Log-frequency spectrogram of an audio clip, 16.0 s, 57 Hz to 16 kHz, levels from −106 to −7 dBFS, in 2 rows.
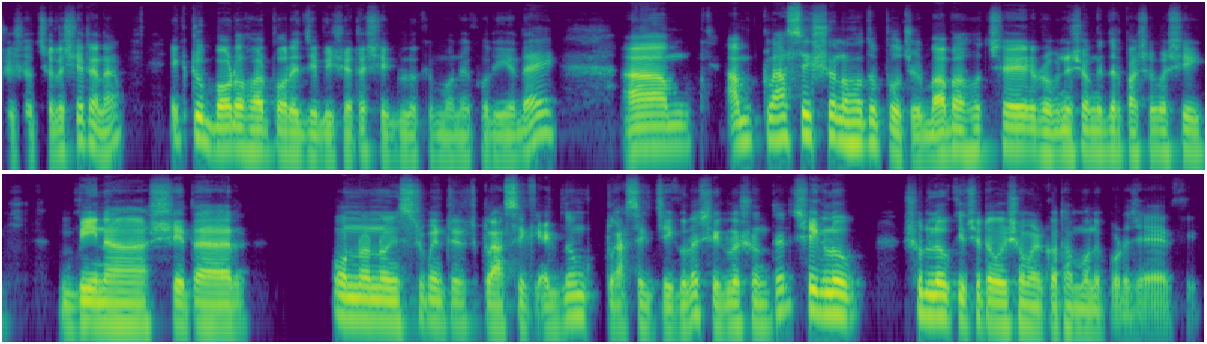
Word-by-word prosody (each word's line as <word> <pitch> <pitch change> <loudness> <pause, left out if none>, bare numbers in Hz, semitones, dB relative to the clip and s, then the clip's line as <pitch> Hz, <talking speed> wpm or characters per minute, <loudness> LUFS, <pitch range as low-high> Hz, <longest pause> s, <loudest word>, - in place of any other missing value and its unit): শৈশব - - -11
ছিল - - -5
সেটা - - 0
না। - - -2 0.4
একটু - - +1
বড় 120 +1 +5
হওয়ার 110 -2 +2
পরে 105 - +2
যে 95 - -2
বিষয়টা, 110 +4 -4
সেগুলোকে 90 -1 -8
মনে 90 0 -8
করিয়ে 90 0 -6
দেয়। 185 - +1 0.6
আম 125 0 +6 0.4
আমি 140 +3 +1
ক্লাসিক 170 +2 +2
শোনা 165 -5 +2
হয়তো 145 0 0
প্রচুর। 85 - -1
বাবা 115 - +3
হচ্ছে 115 +2 -5 0.2
'রবীন্দ্র 105 +1 -1
সংগীতের' 110 0 -2
পাশাপাশি 110 +2 -3 0.6
বীণা, 110 -2 +7 0.3
সেতার 100 -1 +4 0.7
অন্যান্য 125 -2 +4
ইন্সট্রুমেন্টের 115 -1 -3
ক্লাসিক, 100 -1 0
একদম 135 +8 -3 0.2
ক্লাসিক 100 +1 -4
যেগুলো, 100 +9 -2
সেগুলো 105 +2 0
শুনতেন। 105 +10 -3
সেগুলো 150 -3 +7 0.5
শুনলেও 140 -3 +4
কিছুটা 125 - 0
ঐ - - +6
সময়ের 100 -4 -1
কথা 95 - -3
মনে 85 -1 -3
পড়ে - - -6
যায় - - -4
আরকি। - - -19
110 Hz, 170 wpm, -24 LUFS, 100-125 Hz, 0.7 s, বীণা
